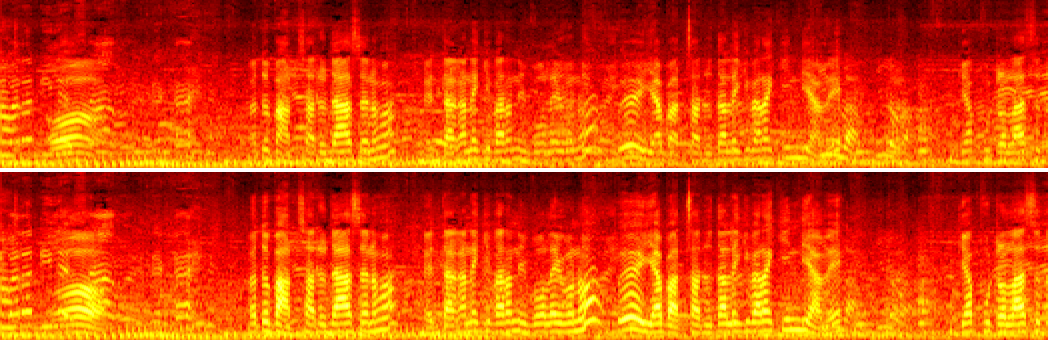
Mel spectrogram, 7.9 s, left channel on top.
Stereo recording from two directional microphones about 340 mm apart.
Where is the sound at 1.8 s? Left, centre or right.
Centre.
